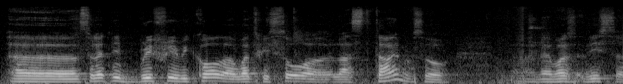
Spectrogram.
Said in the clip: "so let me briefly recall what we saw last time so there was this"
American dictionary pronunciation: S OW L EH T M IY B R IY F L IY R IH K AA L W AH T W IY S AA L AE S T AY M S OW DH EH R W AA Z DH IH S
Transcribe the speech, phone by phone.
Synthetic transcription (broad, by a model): S OW L EH T M IY B R IY F L IY R IH K AA L W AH T W IY S AA L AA S T AY M S OW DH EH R W AA Z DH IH S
